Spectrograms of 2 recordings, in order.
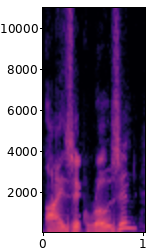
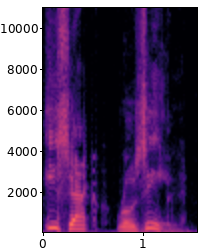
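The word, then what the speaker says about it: Isak Rosén: and for the record while we here in the United States might pronounce his name Isaac Rosen in Sweden we might be pronounced ISAC Rosine so we'll see how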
